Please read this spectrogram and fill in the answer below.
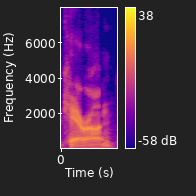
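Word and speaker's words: Kharon: hit me yeah so the name is the caron uh it's spelled with uh k-h-a-r-o-n um as it was named after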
